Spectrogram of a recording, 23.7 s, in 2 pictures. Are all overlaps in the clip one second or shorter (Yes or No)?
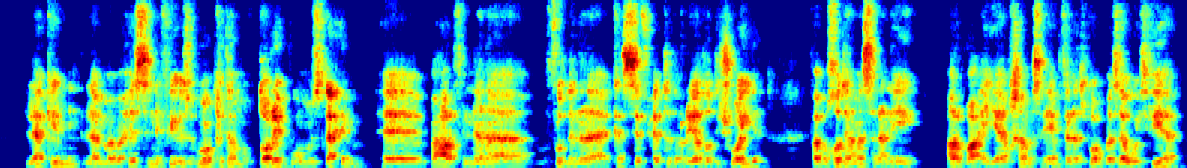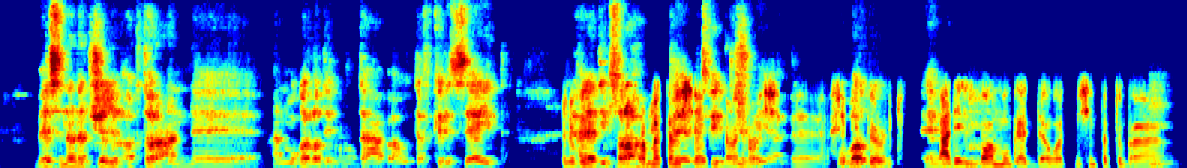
No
